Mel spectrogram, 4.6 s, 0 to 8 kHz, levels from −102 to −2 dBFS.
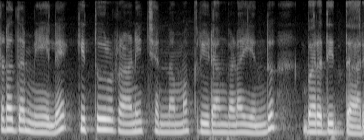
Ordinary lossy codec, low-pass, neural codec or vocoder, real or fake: none; none; none; real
